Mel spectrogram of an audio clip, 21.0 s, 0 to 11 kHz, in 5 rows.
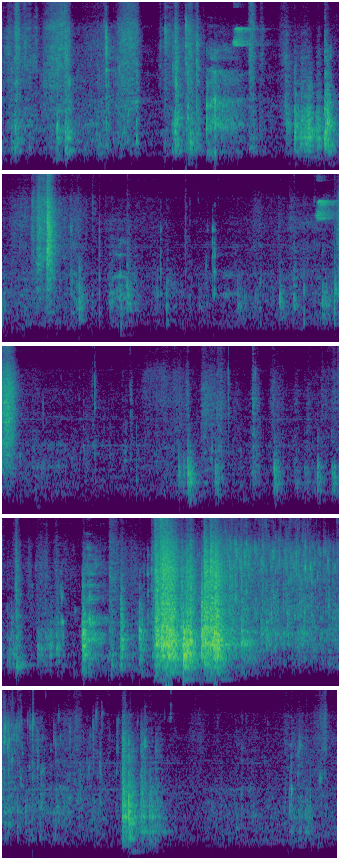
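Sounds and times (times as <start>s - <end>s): tools and parts clattering: 12.2s - 15.8s.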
